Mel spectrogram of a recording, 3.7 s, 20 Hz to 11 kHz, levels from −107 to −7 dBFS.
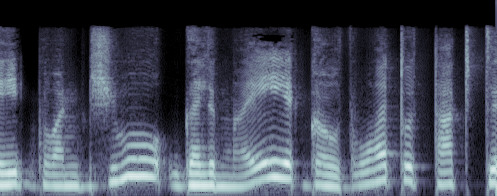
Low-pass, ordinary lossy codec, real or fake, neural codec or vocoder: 7.2 kHz; MP3, 64 kbps; fake; codec, 16 kHz, 0.5 kbps, X-Codec, HuBERT features, trained on general audio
